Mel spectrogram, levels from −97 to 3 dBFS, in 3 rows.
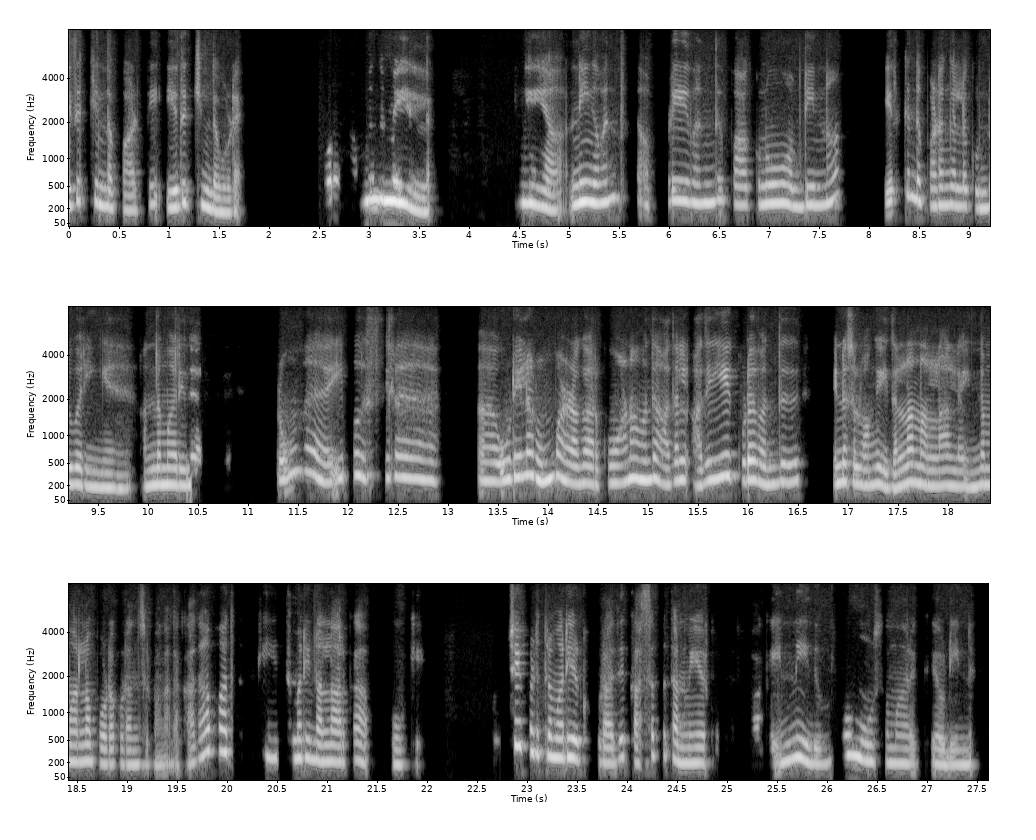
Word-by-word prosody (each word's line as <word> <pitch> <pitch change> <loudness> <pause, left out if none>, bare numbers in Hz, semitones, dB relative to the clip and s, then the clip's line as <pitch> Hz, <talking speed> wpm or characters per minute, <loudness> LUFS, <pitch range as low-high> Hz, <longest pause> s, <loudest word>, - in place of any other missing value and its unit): எதுக்கு 290 +4 -4
இந்த 220 -2 +1
பாட்டு? 180 +4 -6 0.2
எதுக்கு 250 +2 -1
இந்த 195 -5 +2
உடை? 155 - -4 1.0
ஒரு - - -59
சம்மந்தமே 295 +2 +8
இல்ல. 165 -2 +1 1.0
நீயா 230 -7 +3 0.2
நீங்க 280 0 +8
வந்து 325 +1 -2 0.2
அப்பிடி 240 +5 -3 0.2
வந்து 265 +2 +2 0.2
பார்க்கணும் 255 +2 +1
அப்பிடின்னா, 245 +4 0 0.6
எதுக்கு 365 - -5
இந்த 300 - +2
படங்கள்ல 240 0 0
கொண்டு 205 +1 0
வர்றீங்க? 190 -4 0 0.4
அந்தமாரி 210 +1 +2
தான் 195 - -4
இருக்கு. - - -44 0.7
ரொம்ப 375 +6 -3 0.4
இப்போ 315 +2 -4 0.2
சில 295 0 -5 0.8
அ - - 0 0.2
உடையெல்லாம் 305 +2 +3
ரொம்ப 280 +5 +4
அழகா 230 -1 +1
இருக்கும். 230 +2 -3
ஆனா 280 +3 +3
வந்து 275 +2 +4
அதல் 255 +5 +1
அதையே 275 +8 +3
கூட 270 +1 +4
வந்து 220 +3 -1 0.5
என்ன 240 +2 +3
சொல்லுவாங்க? 215 -1 0
இதெல்லாம் 215 +7 +1
நல்லா 195 -1 -1
இல்ல. 195 - -2
இந்த 195 +3 0
மாரிலாம் 215 +1 0
போடக்கூடாதுன்னு 185 -1 -4
சொல்லுவாங்க. 175 -1 -10
அந்த 180 - -12
கதாபாத்திரத்துக்கு 330 - -3
ஏத்தமாரி 250 0 -3
நல்லா 215 0 +1
இருக்கா? 215 +2 -5 0.4
ஓகே. 180 +1 -11 0.8
கொச்சைப்படுத்துற 410 - 0
மாரியும் 260 0 +4
இருக்கக்கூடாது. 220 -4 -5
கசப்பு 280 0 -6
தன்மையா 195 -2 0
இருக்கக்கூடாது 190 -4 -21
பாக்க, 180 - -16
என்ன 225 +5 0
இது 195 -2 -2
இவ்ளோ 215 +9 -7
மோசமா 205 -3 -4
இருக்கு! 190 - -13
அப்பிடின்னு. 180 +1 -3
230 Hz, 145 wpm, -19 LUFS, 200-275 Hz, 1.0 s, சம்மந்தமே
